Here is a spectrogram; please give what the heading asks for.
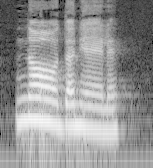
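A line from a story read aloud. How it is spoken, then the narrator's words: Moaning reply. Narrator (Italian): rispose la signora Gummidge gemendo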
